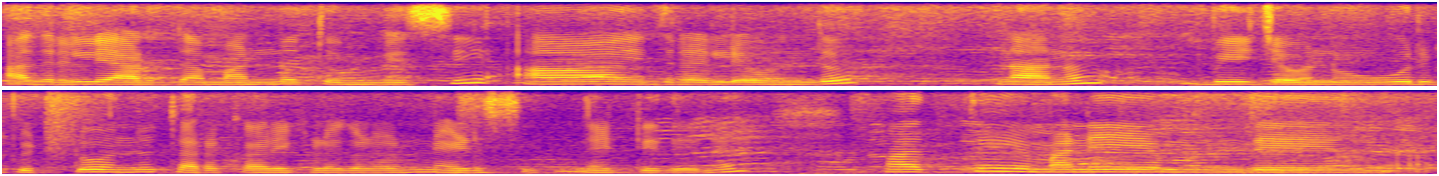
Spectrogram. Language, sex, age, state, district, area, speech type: Kannada, female, 30-45, Karnataka, Dakshina Kannada, rural, spontaneous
